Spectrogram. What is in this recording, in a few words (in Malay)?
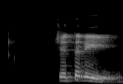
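"ceteri", Malay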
